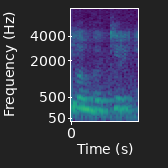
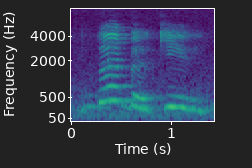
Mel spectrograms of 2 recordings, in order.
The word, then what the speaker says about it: Mbembekiri: Quand je lui dis Mbembekiri, il ne dira jamais Mbembekiri. Il me dira ceci, Bebekiri. Je vous assure. Pourquoi? Parce que dans sa langue qui est le français, Mbembekiri serait prononcé Bebekiri. N'est-ce pas?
